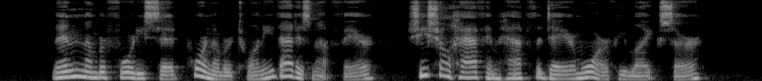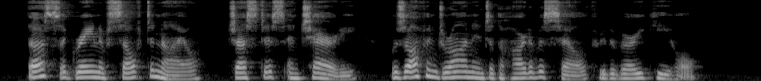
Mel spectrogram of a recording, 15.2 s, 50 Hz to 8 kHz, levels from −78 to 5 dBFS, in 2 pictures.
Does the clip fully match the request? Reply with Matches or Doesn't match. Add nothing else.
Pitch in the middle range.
Matches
